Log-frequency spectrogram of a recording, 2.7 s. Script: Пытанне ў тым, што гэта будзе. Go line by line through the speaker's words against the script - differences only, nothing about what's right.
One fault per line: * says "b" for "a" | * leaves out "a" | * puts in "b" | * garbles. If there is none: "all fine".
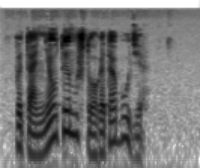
all fine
